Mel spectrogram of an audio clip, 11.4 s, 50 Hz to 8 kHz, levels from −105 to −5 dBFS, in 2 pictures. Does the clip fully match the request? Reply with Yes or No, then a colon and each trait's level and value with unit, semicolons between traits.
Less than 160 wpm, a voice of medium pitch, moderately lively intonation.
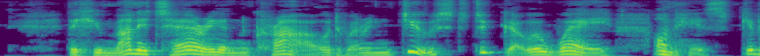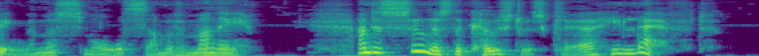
No: average, 140 wpm; medium, 150 Hz; wide, 7.4 semitones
